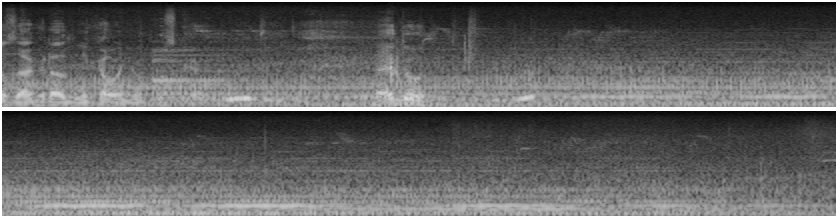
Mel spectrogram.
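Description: A motorboat engine drones as the boat speeds across water.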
